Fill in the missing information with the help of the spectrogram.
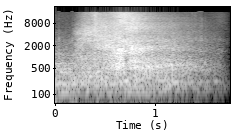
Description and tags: a miscellaneous whish-like noise
miscellaneous, whish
